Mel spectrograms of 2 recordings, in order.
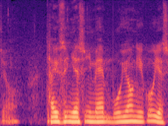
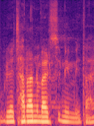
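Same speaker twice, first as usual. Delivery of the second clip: ordinary talk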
